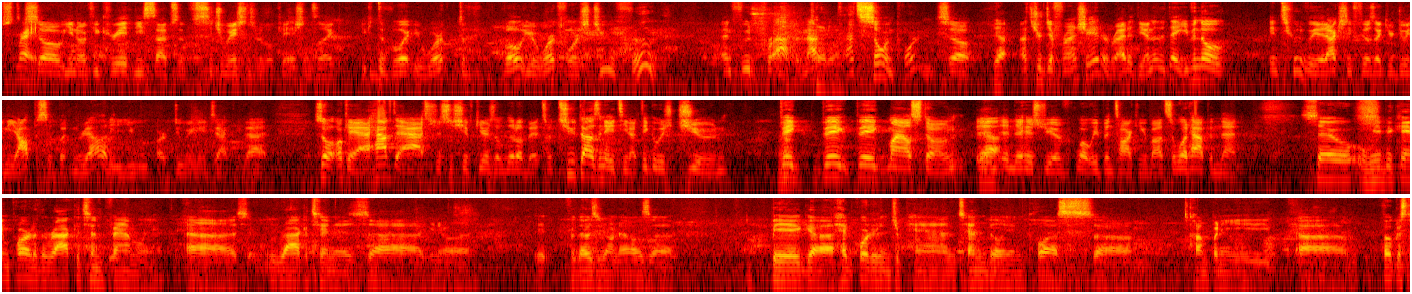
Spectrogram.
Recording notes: live from Groceryshop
